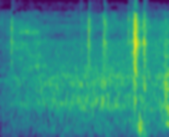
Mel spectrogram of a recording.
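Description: Grey roofing membrane rustling and being handled, with a few faint ticks and a soft bump near the end.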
